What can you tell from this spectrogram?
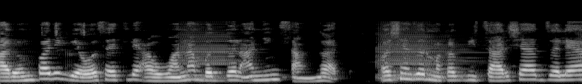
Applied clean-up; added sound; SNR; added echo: classical method log-MMSE.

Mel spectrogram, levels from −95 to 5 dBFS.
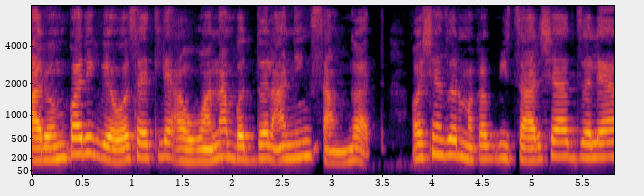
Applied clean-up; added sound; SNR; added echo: none; none; none; none.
